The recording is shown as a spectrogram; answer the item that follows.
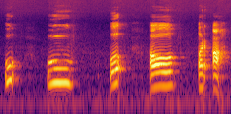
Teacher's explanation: जीभ का जो पिछला भाग है वो सामान्य स्थिति से थोड़ा सा ऊपर उठता है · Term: पश्च स्वर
